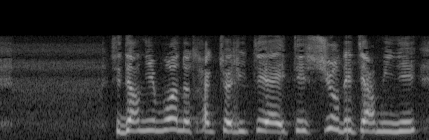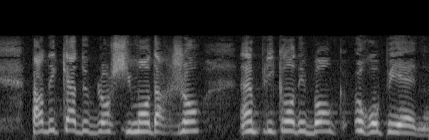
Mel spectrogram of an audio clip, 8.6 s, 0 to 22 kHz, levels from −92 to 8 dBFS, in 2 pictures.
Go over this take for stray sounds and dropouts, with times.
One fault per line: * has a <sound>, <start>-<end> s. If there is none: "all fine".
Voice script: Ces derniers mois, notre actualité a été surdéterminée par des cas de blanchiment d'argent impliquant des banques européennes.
all fine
